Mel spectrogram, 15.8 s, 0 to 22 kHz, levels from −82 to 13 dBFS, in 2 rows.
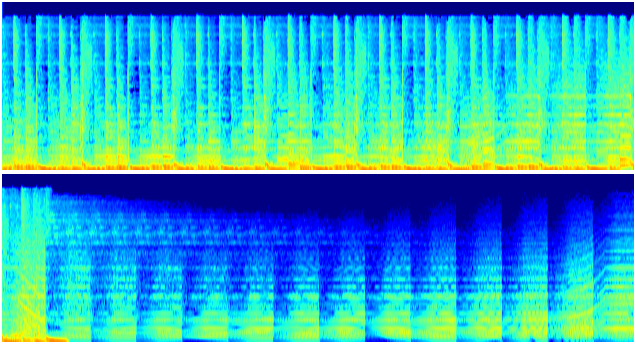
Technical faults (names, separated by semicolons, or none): none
